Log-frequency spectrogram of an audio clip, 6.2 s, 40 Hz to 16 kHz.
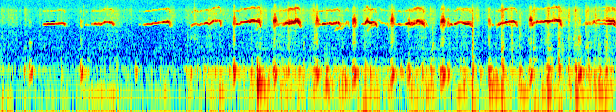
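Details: Second-clutch pigeon nestlings during feeding, 15 October 2021: quiet series of high, thin squeaky notes that speed up into a rapid run, with soft rustling and shuffling underneath.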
